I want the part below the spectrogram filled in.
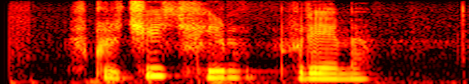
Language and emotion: Russian, neutral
